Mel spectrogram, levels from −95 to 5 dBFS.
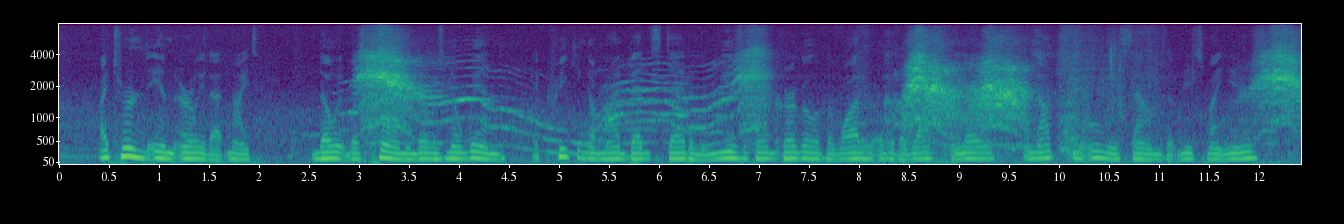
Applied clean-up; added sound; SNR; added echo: none; Hiss; 5 dB; none.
